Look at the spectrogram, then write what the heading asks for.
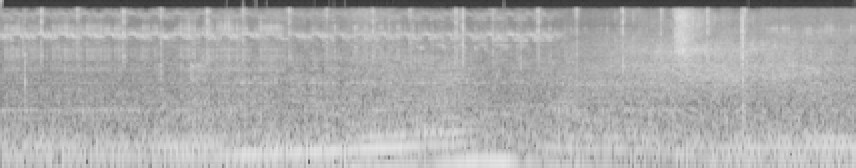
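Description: Mitsubishi Lancer's engine running under way, a loud low drone that climbs for a couple of seconds and then drops off sharply about four seconds in.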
